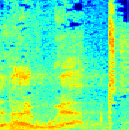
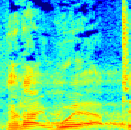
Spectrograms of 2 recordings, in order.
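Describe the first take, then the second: First: Sad fade. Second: Said in the usual way. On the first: Acted. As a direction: let it sink away in grief. Peter's weeping fades.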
